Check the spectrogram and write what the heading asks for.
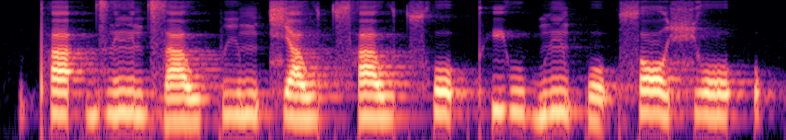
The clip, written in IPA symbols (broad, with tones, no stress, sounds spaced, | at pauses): pʰ a˦ ʔ d͡z ĩ˦ d͡z a˨˩ w p i˧ m t͡ɕ a˧ w t͡sʰ a˧ w t͡sʰ o˦ ʔ pʰ j u˥˧ b ĩ˥˧ p o˨ ʔ s ɔ˥˧ ɕ o˦ ʔ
